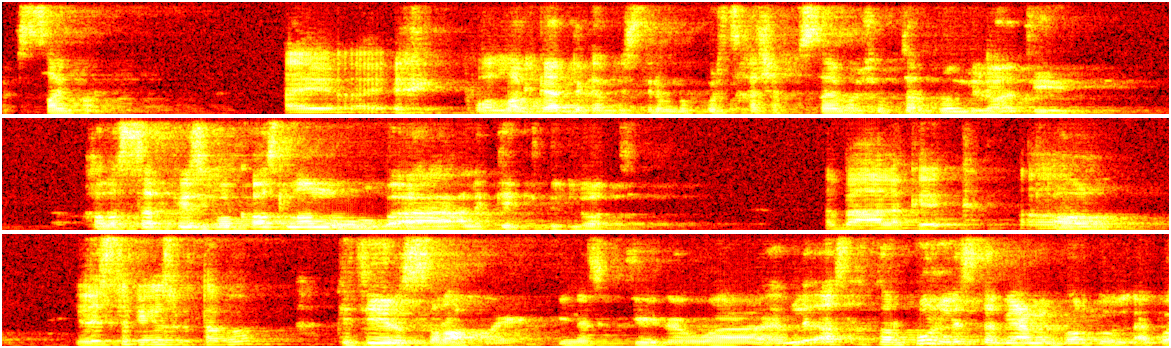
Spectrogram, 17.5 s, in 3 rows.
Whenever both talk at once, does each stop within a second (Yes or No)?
Yes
